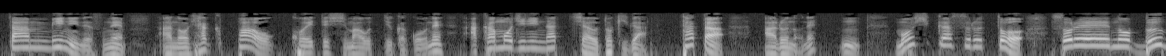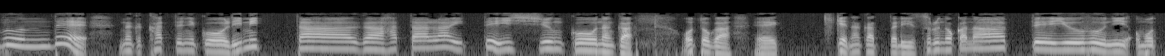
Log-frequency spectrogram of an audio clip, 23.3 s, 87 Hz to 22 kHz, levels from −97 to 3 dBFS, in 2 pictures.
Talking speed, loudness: 265 characters per minute, -25 LUFS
